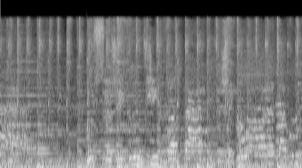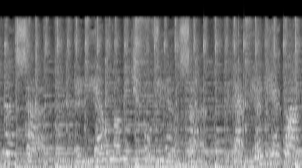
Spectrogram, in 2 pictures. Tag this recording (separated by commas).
Music, Jingle (music)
